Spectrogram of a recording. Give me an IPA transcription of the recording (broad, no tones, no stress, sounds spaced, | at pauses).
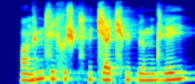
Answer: ɑ̃ ɡ y m s i x ɯ ʃ t͡sʰ y t͡ɕ æ t͡ɕʰ y ɓ ø m dʱ e j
